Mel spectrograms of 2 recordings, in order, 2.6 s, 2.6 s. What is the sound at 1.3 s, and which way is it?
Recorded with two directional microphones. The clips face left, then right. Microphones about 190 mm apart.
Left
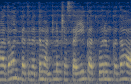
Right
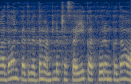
Speech, 35° right (ahead or behind).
